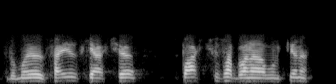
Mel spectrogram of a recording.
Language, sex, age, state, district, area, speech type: Kashmiri, male, 45-60, Jammu and Kashmir, Bandipora, rural, conversation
